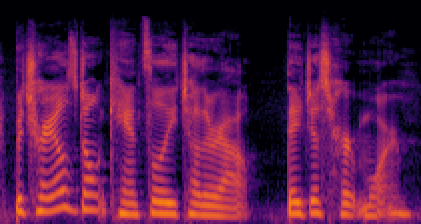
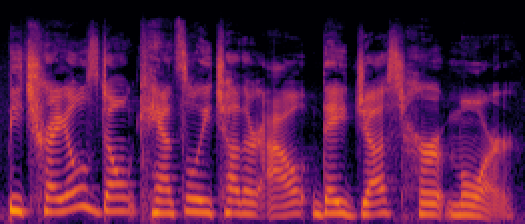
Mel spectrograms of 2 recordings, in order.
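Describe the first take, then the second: First: Said in the usual way. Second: Slow, lingering repeat with weight on "Betrayals"; savoring the line slowly. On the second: Shown as a demonstration. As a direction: let "Betrayals don't cancel each other out" sink in, drawn out. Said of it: "That's my favorite line from the whole book".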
